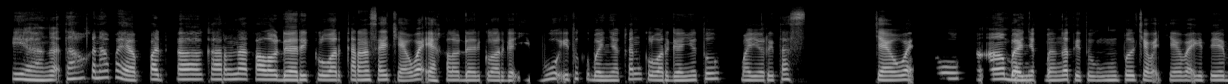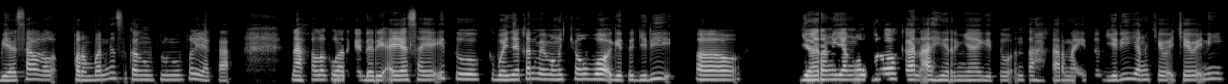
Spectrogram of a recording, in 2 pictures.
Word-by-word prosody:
Iya 245 -2 0 0.2
gak 210 - -2
tau 260 +2 -3
kenapa 310 +1 -3
ya - - +4 0.2
pad 235 -2 +1 0.2
eee, 235 0 +3
karena 235 +1 0
kalau 225 -1 +4
dari 205 0 +4
keluar 205 -1 0
karena 210 0 +2
saya 215 0 +2
cewek 190 +6 +1
ya - - +4
kalau 200 0 -1
dari 195 0 -1
keluarga 190 -1 -2
ibu 195 +4 -12 0.2
itu 225 +4 -5
kebanyakan 195 +2 -3
keluarganya 195 -1 -2
tuh 260 0 -3 0.3
mayoritas, 200 +4 -4 0.8
cewek 200 +2 +3 0.2
tuh, 270 +1 -6 0.3
heeh, 240 +3 +2
banyak 200 0 +3
banget 200 +3 0
gitu 195 - -5
ngumpul 200 +2 -3
cewek-cewek 195 -1 -2
gitu 200 - -25
ya 200 - +1
biasa 190 +3 0
kalau 210 -1 -2 0.2
perempuan 210 0 +1
kan 275 - -4
suka 255 -5 -2
ngumpul-ngumpul 215 +2 -5
ya - - 0
Kak, - - -2 0.6
nah 205 - +7
kalau 220 0 +1
keluarga 210 -2 -1
dari 195 0 +3
ayah 210 +1 +8
saya 210 0 +1
itu 275 -2 -8 0.3
kebanyakan 225 +2 +3
memang 225 -1 +1
cowok 240 0 +5
gitu 205 +1 +1
jadi, 225 +5 0 0.4
eee, 215 0 +6 0.8
jarang 215 +2 +7
yang 220 0 +5
ngobrol 230 +3 +3
kan 220 0 +7
akhirnya 195 -1 0 0.2
gitu 190 +1 -8 0.2
entah 205 -2 -3
karena 195 0 -2
itu 220 - -14
jadi 200 +4 +1 0.2
yang 220 - -4
cewek-cewek 210 0 0
ini, 255 - -4
210 Hz, 165 wpm, -23 LUFS, 200-230 Hz, 0.8 s, ayah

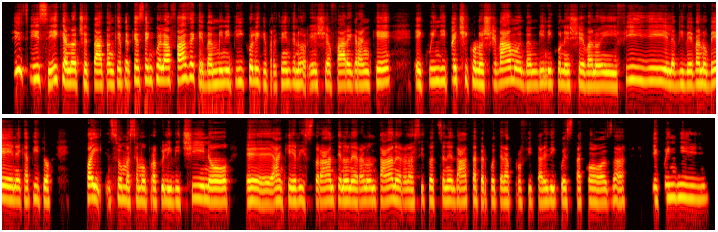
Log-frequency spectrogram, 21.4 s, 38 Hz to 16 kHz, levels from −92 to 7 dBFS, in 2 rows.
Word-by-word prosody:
Sì, 405 +2 +6
sì, 255 +1 +1
sì 245 -2 +2
che - - +2
hanno 205 0 +8
accettato, 190 -1 +3
anche 195 +2 0
perché 215 +2 0
sei 230 +1 +1
in 235 - -3
quella 235 -1 +5
fase 260 +4 +4
che 215 -7 -3
hai - - -1
i - - -11
bambini 200 +2 +2
piccoli 220 +1 0
che, 190 -1 -5
praticamente, 200 +4 -4
non 195 0 +1
riesci 185 +3 -4
a 190 - +1
fare 185 +1 +2
granché 195 +4 +1 0.3
e 190 - -1
quindi 220 +3 -3
poi 230 -2 +3
ci 240 +1 -2
conoscevamo, 205 +2 +2
i 205 - +1
bambini 190 +2 -2
conoscevano 185 -2 0
i 175 -1 +1
figli, 230 -1 -1
e 210 - +6
la 190 -1 +3
vivevano 190 0 +1
bene, 195 -1 +2
capito, 180 -1 -3 0.5
poi 210 -1 +5
insomma 185 +1 -3
siamo 180 0 -2
proprio 175 0 -2
lì 180 -1 +2
vicino, 180 0 +1 0.2
uhm, 175 -3 +2
anche 185 +2 -2
il 180 0 +1
ristorante 185 +1 -3
non 185 0 +3
era 175 -1 0
lontano, 185 +2 -1
era 175 -3 -1
la 170 -1 -3
situazione 185 +1 -4
adatta 180 +1 -3
per 185 0 -4
poter 180 -1 -5
approfittare 175 0 -6
di 180 0 -1
questa 175 -1 -6
cosa, 175 0 -3 0.4
e 190 -1 -5
quindi 215 -2 -3
190 Hz, 180 wpm, -23 LUFS, 180-210 Hz, 0.5 s, hanno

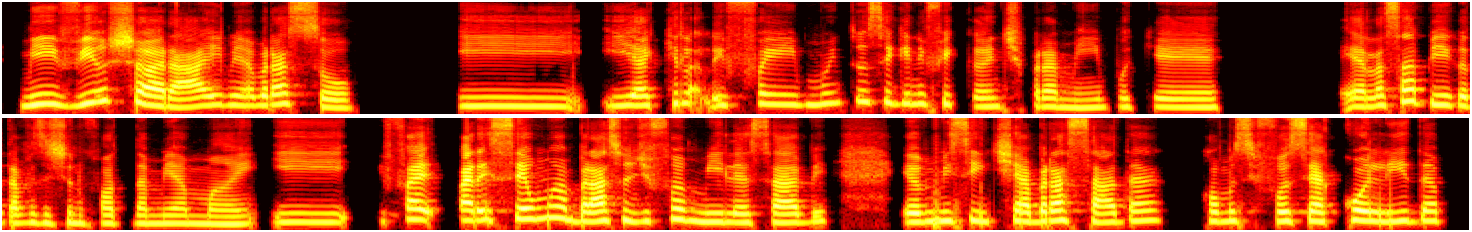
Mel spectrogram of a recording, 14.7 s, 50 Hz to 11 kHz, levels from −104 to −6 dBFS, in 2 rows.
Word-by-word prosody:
me 260 +3 +2
viu 270 +8 +2
chorar 230 - +5
e 250 - -5
me 240 -1 -3
abraçou. 240 -7 -1 0.5
E 220 -2 -5
e 230 +1 -1
aquilo 235 +5 -2
ali 220 +3 -6
foi 255 +1 -4
muito 285 +6 -5
significante 270 -8 -5
pra 210 0 -2
mim, 190 0 -6
porque 195 -1 -4 0.6
ela 210 +4 -1
sabia 275 -3 +1
que 235 - -1
eu - - +1
estava 205 0 -3
sentindo 200 0 -4
falta 195 +3 -4
da 195 - -2
minha 190 0 -2
mãe 180 -1 -3
e 220 0 -5 0.2
e - - -15
faz 280 -1 +4
pareceu 265 +3 +6
um 315 - 0
abraço 250 -3 +5
de 240 - -4
família, 225 -6 +1
sabe. 215 +2 +1 0.4
Eu 225 0 +4
me 245 +1 +1
senti 245 0 -1
abraçada, 245 0 +3 0.2
como 240 0 -1
se - - -5
fosse 240 0 +2
acolhida 245 0 +2
235 Hz, 175 wpm, -22 LUFS, 210-255 Hz, 0.6 s, pareceu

